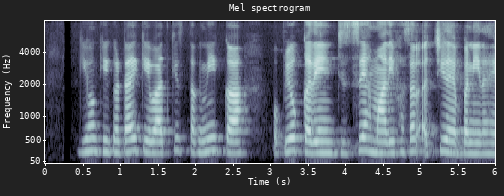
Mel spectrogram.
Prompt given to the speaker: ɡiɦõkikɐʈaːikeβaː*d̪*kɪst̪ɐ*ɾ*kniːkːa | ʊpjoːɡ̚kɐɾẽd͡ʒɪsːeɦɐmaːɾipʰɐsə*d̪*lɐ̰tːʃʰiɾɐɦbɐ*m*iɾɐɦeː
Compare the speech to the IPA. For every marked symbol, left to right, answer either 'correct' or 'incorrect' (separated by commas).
correct, incorrect, incorrect, incorrect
